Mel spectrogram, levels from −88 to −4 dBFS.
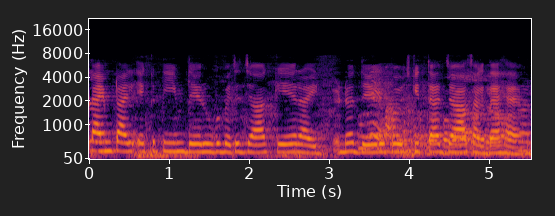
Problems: continuous background conversations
